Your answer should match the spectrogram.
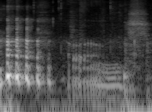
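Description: Men laughing, louder in the first second, then quieter chuckling.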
